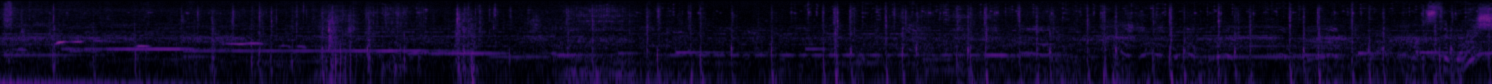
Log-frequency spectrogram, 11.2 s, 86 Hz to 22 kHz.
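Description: A horse's hooves clip-clop at a steady gallop in The Witcher 3, close and rhythmic under game music, with a voice talking at times.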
